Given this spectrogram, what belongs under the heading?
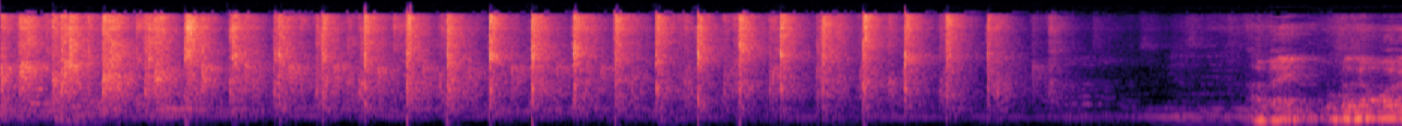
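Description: A church congregation claps in a steady, rhythmic beat of about two to three claps per second for several seconds, then the clapping stops and a voice speaks at the end.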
